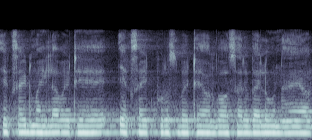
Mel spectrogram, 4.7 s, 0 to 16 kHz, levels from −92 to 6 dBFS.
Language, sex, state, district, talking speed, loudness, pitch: Hindi, male, Bihar, Kaimur, 190 wpm, -12 LUFS, 135 Hz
